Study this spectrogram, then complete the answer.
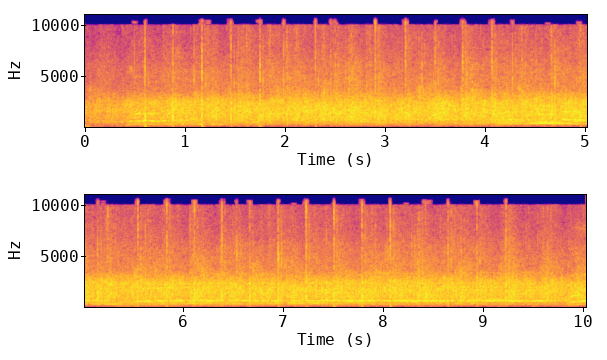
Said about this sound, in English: Hallelujah. Let's give Him another good hand clap of praise.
